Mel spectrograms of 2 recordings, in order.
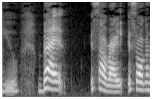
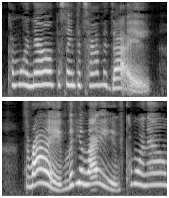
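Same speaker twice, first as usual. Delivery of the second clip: higher, drawn-out mock plea; exasperated pleading; 7 semitones higher, slower than usual. Comedian begging a dead gadget to live, exasperated pleading. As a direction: plead melodramatically, stretching the words.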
